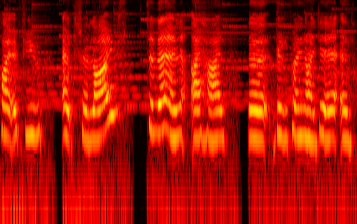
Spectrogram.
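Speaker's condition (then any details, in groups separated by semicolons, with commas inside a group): Cerebral palsy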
